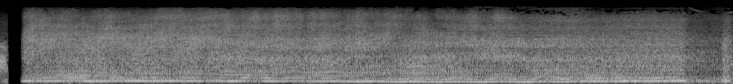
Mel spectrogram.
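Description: Pulling tractor's diesel engine running loud and steady, its pitch holding with a slight waver rather than revving up or down, until it changes near the end.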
